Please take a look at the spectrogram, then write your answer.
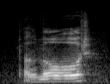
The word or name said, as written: Poll Mor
